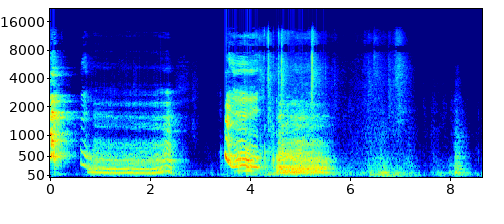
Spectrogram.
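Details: Irish Setter vocalizing: a steady, low, harmonic growl-like moan held for about two seconds, then after a pause a louder, higher bark-like cry that slides downward and breaks into rough noise, followed by faint softer sounds.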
